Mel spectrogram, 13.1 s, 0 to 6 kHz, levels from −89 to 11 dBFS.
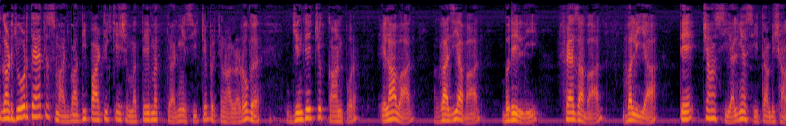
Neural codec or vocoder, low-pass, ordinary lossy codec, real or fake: codec, 16 kHz, 16 kbps, FreqCodec, larger model; 5.4 kHz; AAC, 32 kbps; fake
